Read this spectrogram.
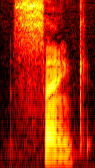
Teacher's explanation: cinq, The number cinq is yet another nasal vowel, so a little bit different from un. It's a slightly higher nasal vowel, un, and so we pronounce cinq, again feeling a vibration in the area of the nose rather than down in the throat.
